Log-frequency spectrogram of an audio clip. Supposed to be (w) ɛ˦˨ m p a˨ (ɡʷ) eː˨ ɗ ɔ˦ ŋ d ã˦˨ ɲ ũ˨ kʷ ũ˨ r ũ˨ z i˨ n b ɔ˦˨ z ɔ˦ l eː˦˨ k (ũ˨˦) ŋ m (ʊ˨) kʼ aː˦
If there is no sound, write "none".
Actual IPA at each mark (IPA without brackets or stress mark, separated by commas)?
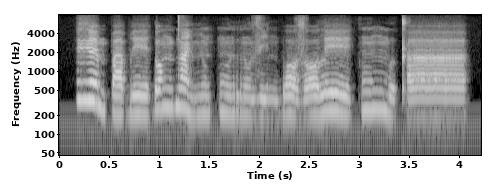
ɣ, b, ũ˦, ʊ˨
